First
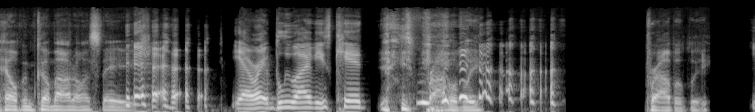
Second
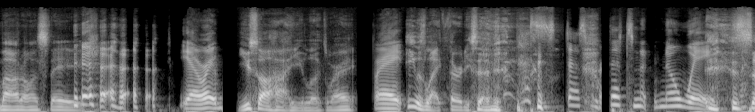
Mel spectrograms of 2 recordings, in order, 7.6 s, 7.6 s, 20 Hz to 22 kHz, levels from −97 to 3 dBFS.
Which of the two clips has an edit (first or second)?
second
